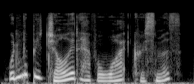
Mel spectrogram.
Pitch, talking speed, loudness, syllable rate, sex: 210 Hz, 280 wpm, -16 LUFS, 6.8 syllables/s, female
